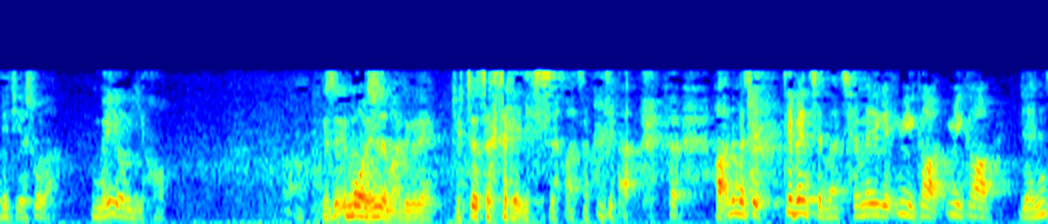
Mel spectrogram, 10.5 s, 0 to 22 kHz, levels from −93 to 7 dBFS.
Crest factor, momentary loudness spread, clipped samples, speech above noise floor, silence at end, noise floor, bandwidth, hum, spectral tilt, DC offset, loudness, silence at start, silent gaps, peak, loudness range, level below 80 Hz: 20 dB; 16 LU; under 0.1%; 30 dB; 0 s; -55 dBFS; 6.2 kHz; none; -3.5 dB/octave; under 0.1%; -24 LUFS; 0 s; none; -4 dBFS; 4 LU; -56 dBFS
